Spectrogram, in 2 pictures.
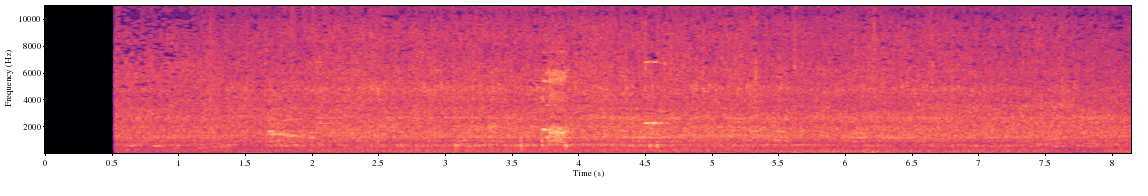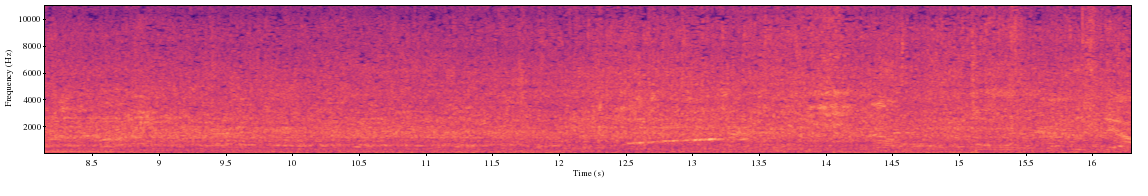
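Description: Dead silence for about half a second, then steady outdoor street noise: vehicle engines running, with indistinct voices in the background.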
